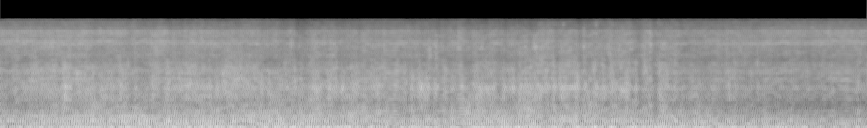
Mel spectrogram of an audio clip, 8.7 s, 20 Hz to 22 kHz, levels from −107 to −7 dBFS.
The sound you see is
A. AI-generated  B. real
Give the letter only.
A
